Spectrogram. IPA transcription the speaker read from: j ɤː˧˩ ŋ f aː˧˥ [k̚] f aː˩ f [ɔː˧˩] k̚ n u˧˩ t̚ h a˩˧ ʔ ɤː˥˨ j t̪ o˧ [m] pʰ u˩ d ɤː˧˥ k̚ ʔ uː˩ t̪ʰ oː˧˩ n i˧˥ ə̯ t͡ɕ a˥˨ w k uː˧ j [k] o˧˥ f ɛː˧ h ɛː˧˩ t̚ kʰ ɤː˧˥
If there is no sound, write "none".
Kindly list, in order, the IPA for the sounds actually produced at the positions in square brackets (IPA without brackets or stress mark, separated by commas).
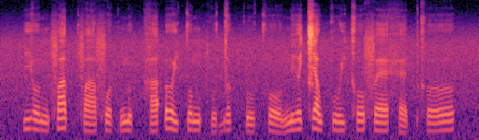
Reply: t̚, ɤː˧˩, ŋ, kʰ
